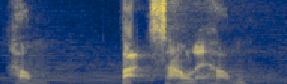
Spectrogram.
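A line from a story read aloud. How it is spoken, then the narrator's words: Loud shout. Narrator (Vietnamese): Hắn quát lớn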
